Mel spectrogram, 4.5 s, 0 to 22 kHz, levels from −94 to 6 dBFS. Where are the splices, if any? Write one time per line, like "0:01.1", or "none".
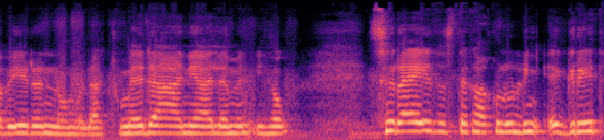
none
